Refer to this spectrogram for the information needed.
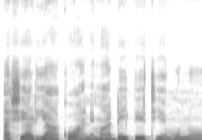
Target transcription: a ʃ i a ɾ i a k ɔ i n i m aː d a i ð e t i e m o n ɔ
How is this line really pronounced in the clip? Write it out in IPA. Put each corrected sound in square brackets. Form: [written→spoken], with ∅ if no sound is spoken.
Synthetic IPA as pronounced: a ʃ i a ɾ i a k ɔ [i→a] n [i→e] m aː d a i ð e t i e m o n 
